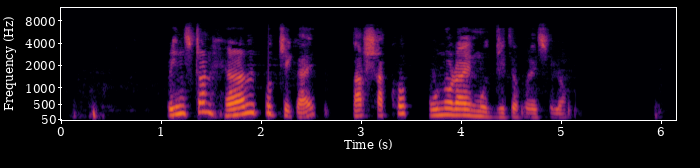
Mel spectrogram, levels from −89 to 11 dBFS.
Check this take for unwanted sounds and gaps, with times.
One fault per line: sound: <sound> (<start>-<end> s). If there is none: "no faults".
no faults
